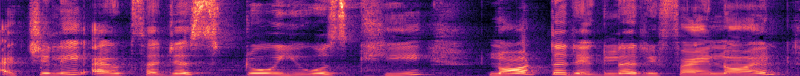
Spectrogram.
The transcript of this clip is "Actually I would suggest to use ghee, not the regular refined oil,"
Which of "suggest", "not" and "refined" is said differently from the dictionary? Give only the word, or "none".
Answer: refined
